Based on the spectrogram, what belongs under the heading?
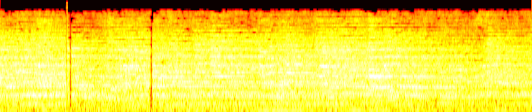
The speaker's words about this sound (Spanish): El sonido de las campanas de la catedral despidiendo a su patrón a estas horas, la Virgen de la Fuensanta, emprende ya regreso a su santuario de Algezares una vez pasadas las fiestas de primavera.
